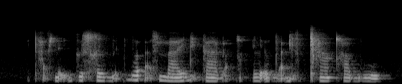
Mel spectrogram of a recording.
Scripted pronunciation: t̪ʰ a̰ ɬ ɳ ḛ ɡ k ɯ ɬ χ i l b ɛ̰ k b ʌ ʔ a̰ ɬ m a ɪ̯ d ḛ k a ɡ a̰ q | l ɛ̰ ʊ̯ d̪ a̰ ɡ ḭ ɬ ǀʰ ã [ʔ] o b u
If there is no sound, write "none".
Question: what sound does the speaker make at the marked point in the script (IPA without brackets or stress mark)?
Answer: qʰ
